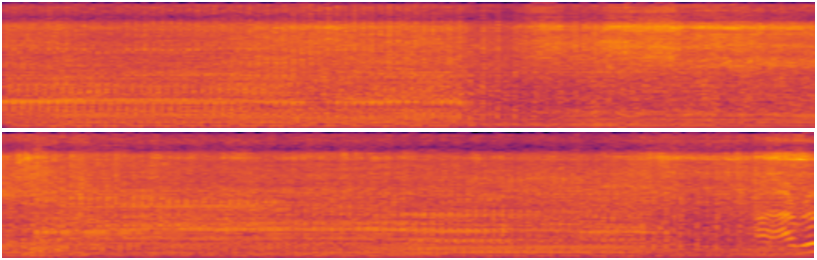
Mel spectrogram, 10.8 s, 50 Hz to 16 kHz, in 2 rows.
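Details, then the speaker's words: Craftsman 5HP 22-inch single-stage four-cycle snowblower with new homemade floor-mat auger paddles: loud steady engine roar with rapid rough slapping chatter, about three beats a second, as the paddles hit the scraper bar; owner considers trimming them more. "I don't know if that's good or not I mean it will eventually just rub out but I don't know if I should trim a little bit more off because it's hitting the scraper bar"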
